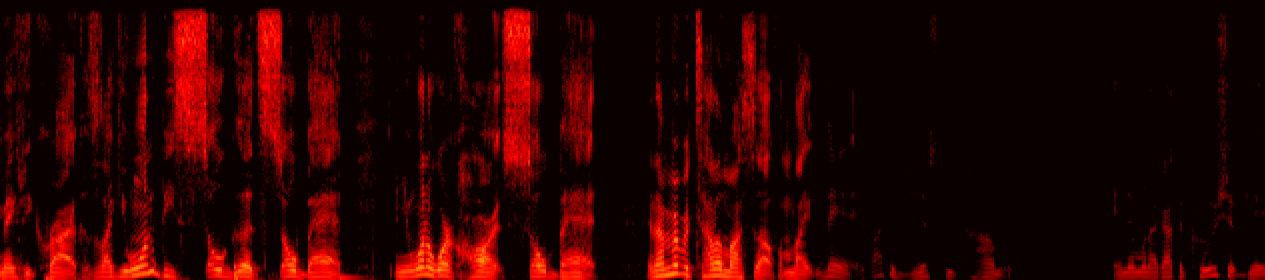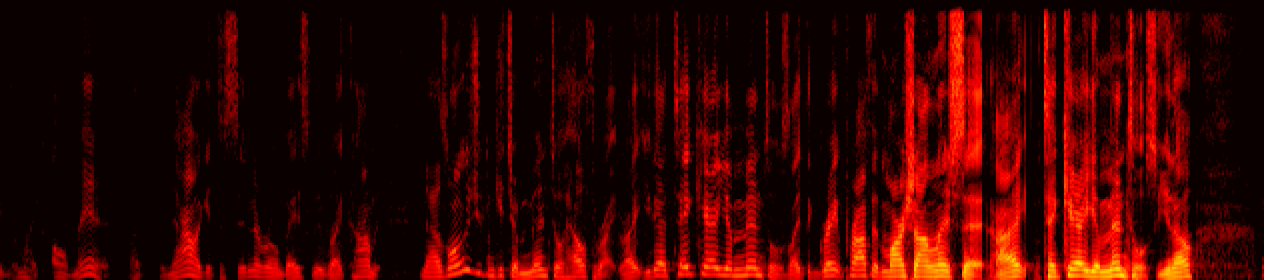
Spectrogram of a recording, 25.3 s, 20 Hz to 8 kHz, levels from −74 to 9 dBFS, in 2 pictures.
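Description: A speech recording where the automatic gain is falling near the end: from 21.39 s to 24.7 s the level sinks by about 8 dB, and the room noise drops right along with the voice, which is the giveaway that the gain control decided the input was too loud or its background noise too strong and pulled itself down. The talker also shifts position around 21.5 s, but that movement doesn't account for the background sinking too.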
